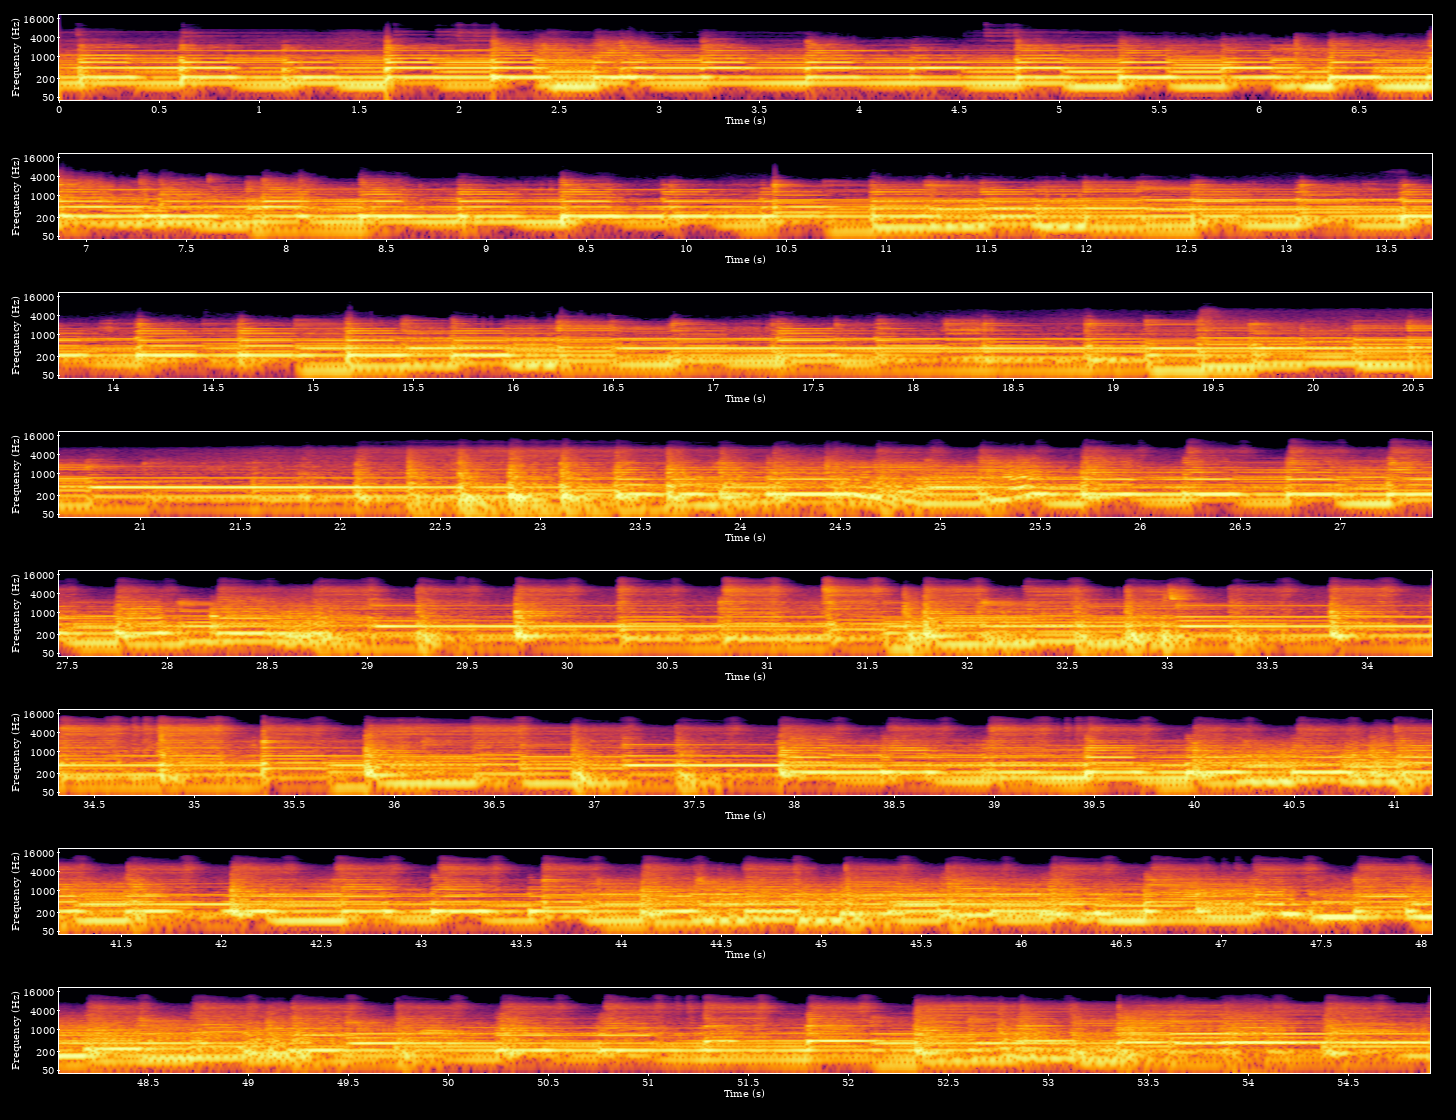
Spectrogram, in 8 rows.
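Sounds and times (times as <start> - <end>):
drum kit and cymbals: 0.0 - 11.2, 18.1 - 54.9
bass guitar: 0.0 - 54.9
electric guitar riff: 0.0 - 54.9.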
